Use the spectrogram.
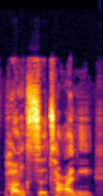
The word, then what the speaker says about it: Punxsutawney: Oh, it's Punxsutawney. Sorry, I just really had to figure that out because it was going to piss me off. So basically, that little Punxsutawney or whatever, that little idiot, he comes out,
